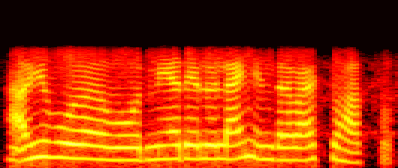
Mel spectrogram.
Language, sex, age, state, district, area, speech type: Hindi, female, 18-30, Madhya Pradesh, Hoshangabad, rural, conversation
